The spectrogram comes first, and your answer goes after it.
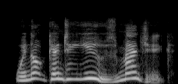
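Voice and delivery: loud high-pitched outburst. In a read story, a student protests to the teacher in class, exclaimed loudly. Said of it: "Ron exclaimed loudly".

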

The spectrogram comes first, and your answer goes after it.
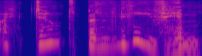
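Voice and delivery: high, quiet, very unsteady, badly wavering, shaken voice. Narrator reads Hermione's line once out of Hagrid's earshot: very unsteady voice. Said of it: "said Hermione in a very unsteady voice".

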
